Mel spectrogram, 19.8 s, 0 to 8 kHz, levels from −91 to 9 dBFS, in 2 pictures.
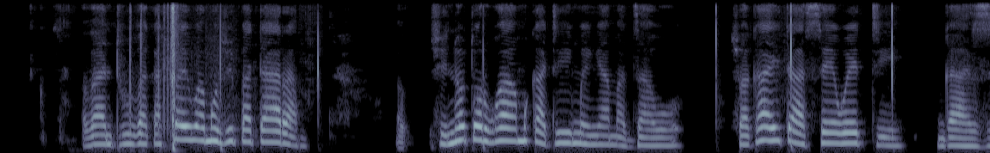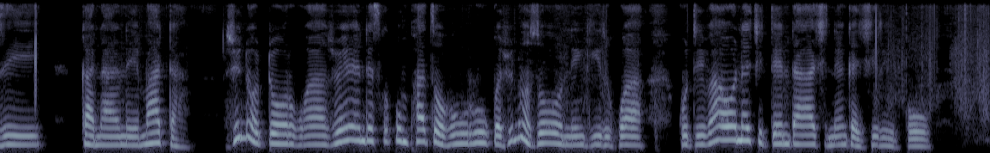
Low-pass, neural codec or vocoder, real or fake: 7.2 kHz; none; real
